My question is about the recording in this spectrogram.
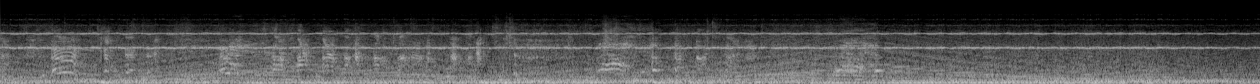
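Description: Horror-film soundtrack: eerie background music under a steady high-pitched whine, with scattered voice sounds from the film's scene.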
